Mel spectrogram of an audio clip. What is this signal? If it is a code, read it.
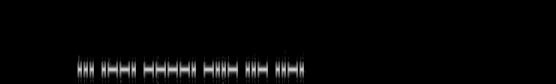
Morse code, heard as a keyed tone, about 40 wpm, 700 Hz. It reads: SP9XUF
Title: DXCC-100 Call Signs - 6 Characters - Repeated 2x - 40wpm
